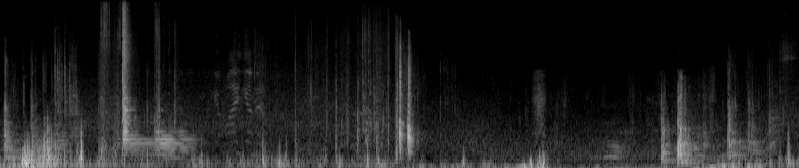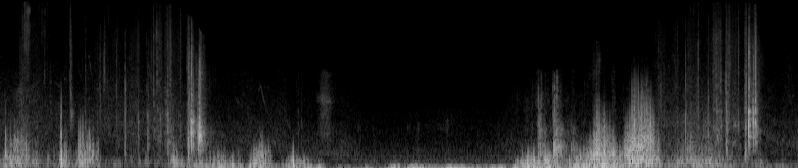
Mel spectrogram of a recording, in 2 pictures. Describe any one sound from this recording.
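A pole vaulter lands on a padded mat with a dull thud.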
